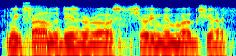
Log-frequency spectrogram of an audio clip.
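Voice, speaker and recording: A muffled old radio recording with faint noise, featuring a plain-spoken police detective played by a male actor. His voice is low, and he speaks in brief, businesslike 1950s radio-drama lines. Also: fairly quick, close to an everyday voice. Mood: matter-of-fact.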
